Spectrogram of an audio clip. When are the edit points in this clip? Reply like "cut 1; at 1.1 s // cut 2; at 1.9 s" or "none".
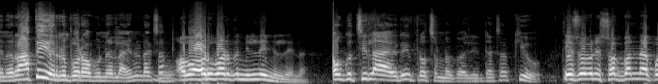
cut 1; at 3.3 s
